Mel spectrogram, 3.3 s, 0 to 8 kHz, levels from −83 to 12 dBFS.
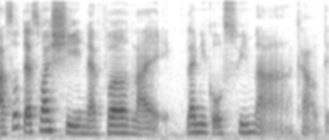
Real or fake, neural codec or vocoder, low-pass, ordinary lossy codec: fake; codec, 16 kHz, 2 kbps, FunCodec, trained on LibriTTS, 25 frames a second; none; none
